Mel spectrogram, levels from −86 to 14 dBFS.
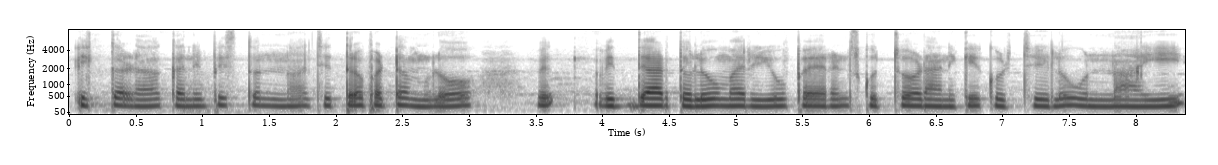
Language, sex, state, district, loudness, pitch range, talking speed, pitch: Telugu, female, Andhra Pradesh, Sri Satya Sai, -19 LUFS, 195-215 Hz, 70 wpm, 205 Hz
